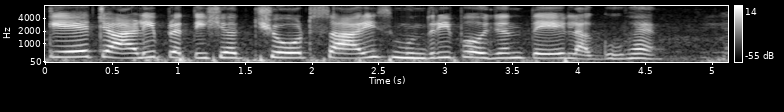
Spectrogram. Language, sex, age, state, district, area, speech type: Punjabi, female, 18-30, Punjab, Mohali, rural, read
